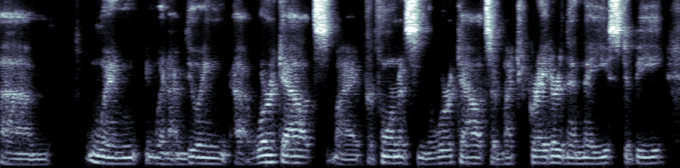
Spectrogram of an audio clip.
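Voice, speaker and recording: A man's fairly low-pitched voice, with fairly even intonation and a fairly slow pace. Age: 60s. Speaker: executive and fitness coaching client. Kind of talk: interview testimony. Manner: hesitant, many fillers and repeats.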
